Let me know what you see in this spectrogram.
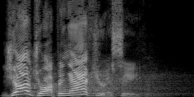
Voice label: Announcer Especially Good Shot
